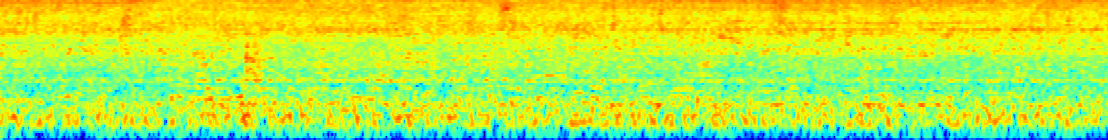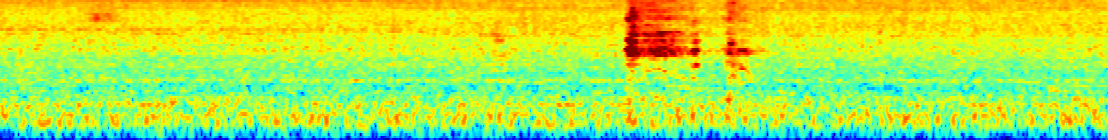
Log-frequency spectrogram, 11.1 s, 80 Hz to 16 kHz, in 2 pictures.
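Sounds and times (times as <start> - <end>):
airplane cabin engine rumble: 0.0 - 11.0.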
